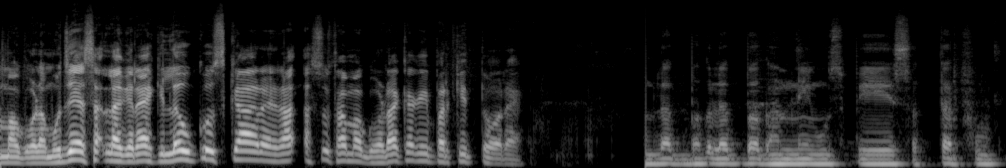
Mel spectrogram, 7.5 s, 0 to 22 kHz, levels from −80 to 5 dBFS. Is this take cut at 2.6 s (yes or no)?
no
